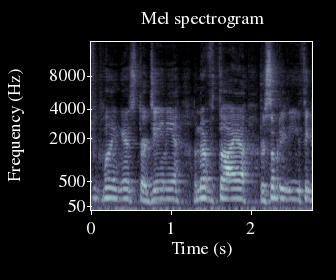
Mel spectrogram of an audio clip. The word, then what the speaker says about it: Phthia: And I am pronouncing that correctly. If you didn't know, that is how you pronounce Phthia. Phthia.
